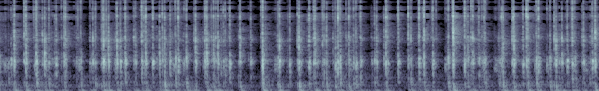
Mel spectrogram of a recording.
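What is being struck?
Mechanical keyboard with plastic keycaps.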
